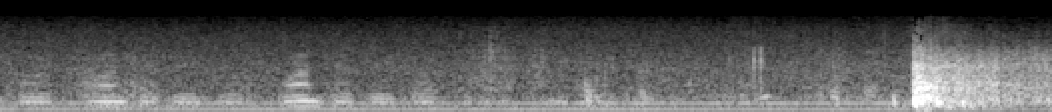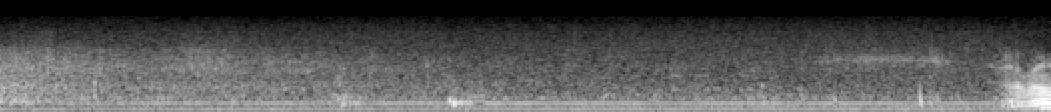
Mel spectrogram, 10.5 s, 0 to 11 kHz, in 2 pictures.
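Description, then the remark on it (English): A loud big game rifle shot, fired in Alaska at targets set about 150 to 200 yards away, cracks out midway and echoes away, followed by another sharp report at the very end, over a steady low hum and faint background activity. “That's the sound of a big game rifle being fired right here in the heart of Alaska.”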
